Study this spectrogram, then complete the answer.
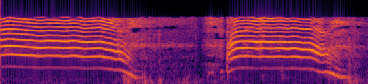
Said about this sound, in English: Once these ingredients were properly mixed, the latke was slapped into a pan full of olive oil, heated to a very high temperature, and this is when it began to scream.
